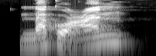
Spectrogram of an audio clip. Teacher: قوف حرف کلکلا ہے، اس میں کلکلے کی آواز آنی چاہیے۔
